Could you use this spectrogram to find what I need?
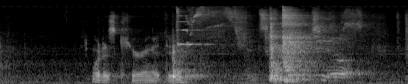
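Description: A heat press lid clunks shut.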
